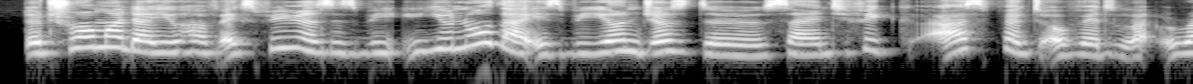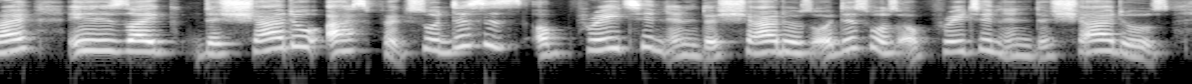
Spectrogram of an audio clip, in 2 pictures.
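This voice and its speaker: A woman doing a tarot reading for viewers, talking in a thoughtful, intuitive way with frequent pauses and restarts. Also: high voice, expressive, darkish tone. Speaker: tarot reader.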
